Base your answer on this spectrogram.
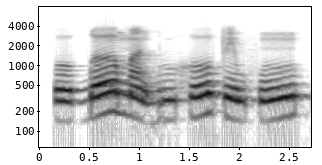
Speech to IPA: o ɡ͡b ʌ m ã ɡ͡b u x o t̪ ẽ w f ũ

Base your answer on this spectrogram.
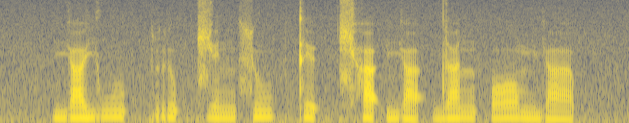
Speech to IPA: j a˦˥ j w u˥˩ ʔ p r u˥˩ ʔ t͡ɕ e˧ n s uː˥˩ k̚ t e˥˩ ʔ t͡ɕʰ a˥˩ ʔ j a˨˩ ʔ d a˥˩ n ʔ ɔː˥˩ m j a˨˩ p̚

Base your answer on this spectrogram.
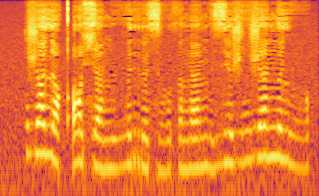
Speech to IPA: ʒ a˦ lʲ a˨ qʼ ɔ˧ ɕ æ˨ ŋ ʉ˨ ɦ ə˦ rʲ ɔ˨ sʲ ɔ̤˨ lˠ θ ə˨ ŋ æ˧ ŋ ə̤˧ zʲ ə˦ ʒ æ̤˦ ʒ æ˦ ŋ ə˦ lʲ ɔ̤˧

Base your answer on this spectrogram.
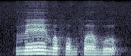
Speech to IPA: v ɛː v ʌ f ɔ v f ʌː v o

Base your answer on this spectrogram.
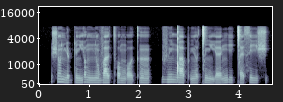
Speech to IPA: ʃ ɔ̃˥ ɲ ʌ˧ ɭ ʈ ĩ˧ j ʌ˥˧ ŋ ɲ ɔ̃˥˧ v a˥ ə̯ tʰ ɔ˥˧ ŋ ɔ˩˧ ə̯ kʼ ə̃˥˧ | v ĩ˥ ŋ͡ǃ a˥˧ pʼ ĩ˧ ə̯ ǀ ĩ˧˩ j ɛ˩˧ ŋ i˥˧ ǀ ɛ˧ s i˥˧ ʃ

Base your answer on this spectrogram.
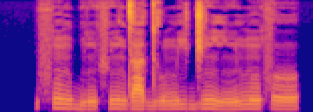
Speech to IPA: f ũ˧ ɡ͡b ĩ˨ f ĩ˧ d a˧ d u˧ m i˦ d͡ʒ ĩ˦˨ j ĩ˨˦ m ũ˦ f o˦

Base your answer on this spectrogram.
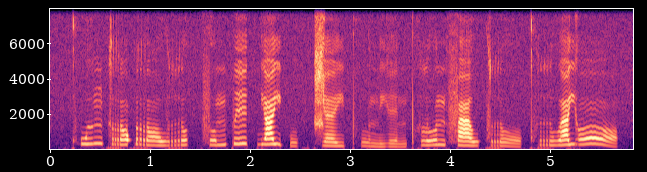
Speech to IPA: kʰ w ɯ˥˩ ŋ k r ɔ˦˥ ʔ r ɔː˧ w r o˦˥ k̚ f o˦˥ m p eː˥˩ k̚ j a˥˩ j ʔ u˨˩ k̚ t͡ɕ ɛː˧ j pʰ u˨˩ n j e˩˦ n pʰ l o˥˩ n f a˧ w k r oː˨˩ kʰ r u˦˥ a̯ j ɔː˥˩

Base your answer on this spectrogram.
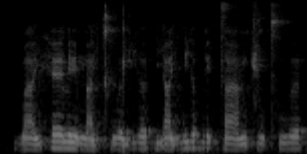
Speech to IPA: b aː˩˧ j h ɛː˧ l e˧˩ m a˩ j kʰ u˩ ə̯ j i˧ ə̯ | j a˩˧ j l i˧ ə̯ b e˧˩ t̚ t̪ aː˩˧ m t͡ɕ u˩ t̪ʰ u˧ ə̯

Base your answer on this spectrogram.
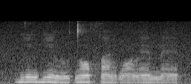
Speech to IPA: ɡ ĩ˦ ɡ͡b ĩ˦˨ l u˨˦ d ɔ̃˦ f ã˧ ɡ͡b ɔ̃˨ l ɛ̃˧ m ɛ̃˨

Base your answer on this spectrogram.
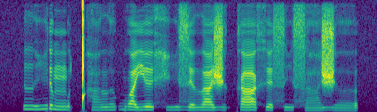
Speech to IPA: ð i̤ ɾ ɪ ŋʷ ə ǃʰ a̤ ð ə̤ ɡʷ a j ɪ x i̤ z ɪ ð a ʒ ə̤ k a x ɪ s i̤ s a̤ ʒ ə̤

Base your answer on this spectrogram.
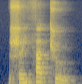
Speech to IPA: ʂ ə˧˥ j h a˦˥ t̚ ʂ u˨˩˨

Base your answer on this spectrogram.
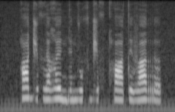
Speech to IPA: q a d͡ʒ ə θ ð ɛ ʁ e ŋ ɡ e n z u θ d͡ʒ ə θ qʰ a t e v a r ə

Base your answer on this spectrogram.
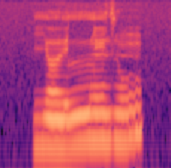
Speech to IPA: j ɐ̃ ɪ̯ lː ẽ z ũ

